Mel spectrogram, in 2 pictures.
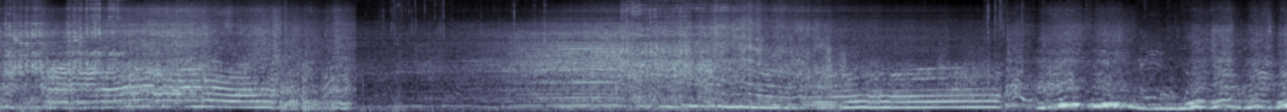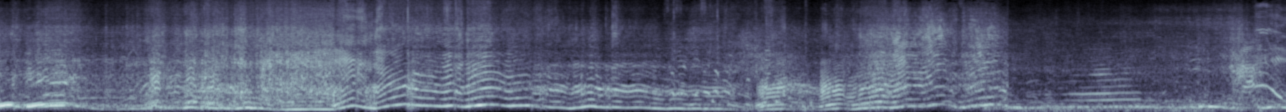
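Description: Rally cars passing one after another on a stage, their engines revving hard and falling away repeatedly as they change gear and brake for corners.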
